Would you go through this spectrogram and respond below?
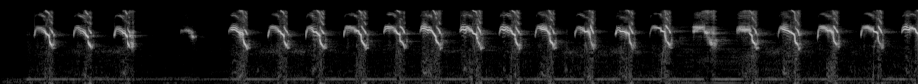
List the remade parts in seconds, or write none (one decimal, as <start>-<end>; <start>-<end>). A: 1.3-2.3; 6.8-7.5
